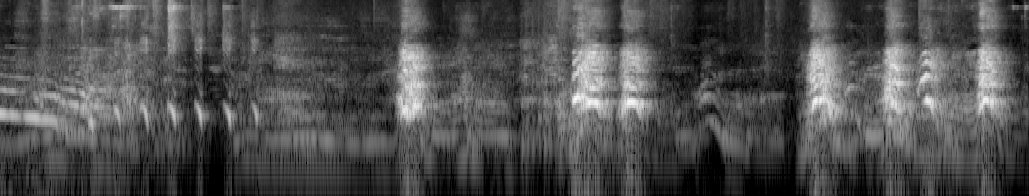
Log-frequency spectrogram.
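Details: Three pet dogs playing boisterously, excited because a walk is near: rapid yipping and whines at the start over low grumbling, then loud barks in pairs and a run of four barks.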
